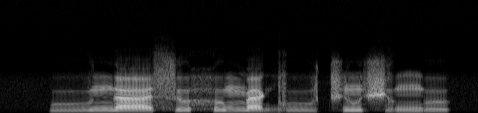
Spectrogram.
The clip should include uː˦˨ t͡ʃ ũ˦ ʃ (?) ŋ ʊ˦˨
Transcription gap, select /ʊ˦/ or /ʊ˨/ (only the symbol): ʊ˨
